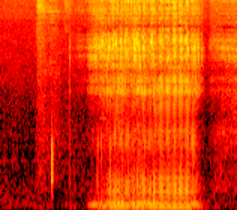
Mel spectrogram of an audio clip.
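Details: Sleeping Mastiff: a single long, deep, fluttering snore on an inward breath after a quiet pause, with faint clicks beforehand; loud snoring.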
